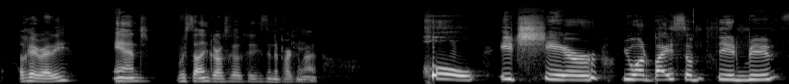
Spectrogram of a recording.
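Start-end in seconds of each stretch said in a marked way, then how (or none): 4.3-7.9 high-pitched put-on Minnesota accent. In a skit selling Girl Scout cookies in a parking lot; Minnesota-sounding put-on accent. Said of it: "why do you sound like you're from Minnesota?".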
